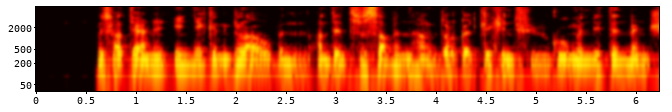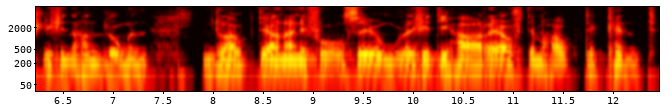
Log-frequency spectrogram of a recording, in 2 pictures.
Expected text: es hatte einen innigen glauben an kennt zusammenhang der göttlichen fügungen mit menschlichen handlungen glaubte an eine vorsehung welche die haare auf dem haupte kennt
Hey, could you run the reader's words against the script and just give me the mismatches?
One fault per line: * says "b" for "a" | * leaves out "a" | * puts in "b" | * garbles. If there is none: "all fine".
* says "den" for "kennt"
* puts in "den"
